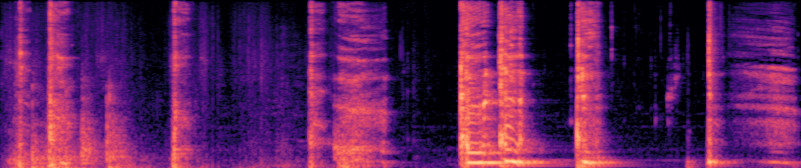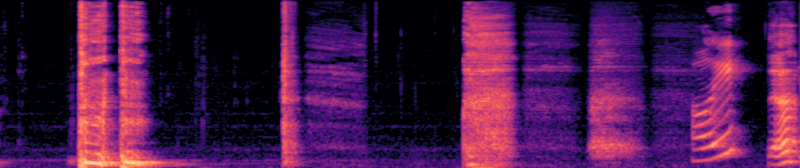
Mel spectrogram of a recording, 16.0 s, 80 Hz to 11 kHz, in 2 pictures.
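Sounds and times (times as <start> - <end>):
man coughing hard: 0.4 - 0.9, 3.1 - 3.9, 4.6 - 6.1, 8.8 - 9.6.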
